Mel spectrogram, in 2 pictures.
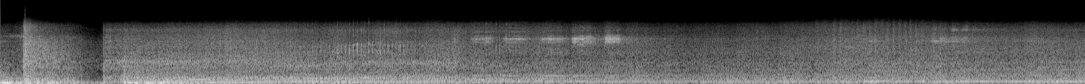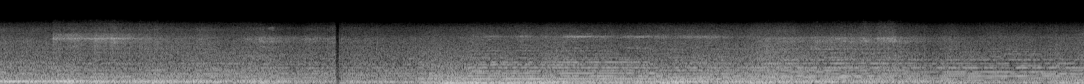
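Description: Street traffic noise, a steady rumble of passing vehicles, with music playing over it; the music becomes clearer in the last few seconds.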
